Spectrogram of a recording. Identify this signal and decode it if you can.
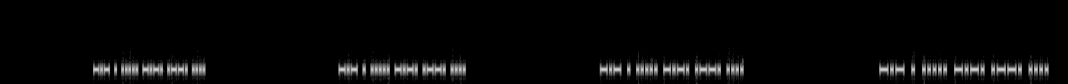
Morse code, heard as a keyed tone, about 58 wpm, 700 Hz. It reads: KE5CPH KE5CPH KE5CPH KE5CPH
